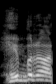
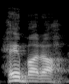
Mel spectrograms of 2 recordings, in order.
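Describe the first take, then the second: First: No vowel is sounded between b and r. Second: A full vowel is sounded between b and r. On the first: The speaker calls it wrong. "हिबरा न पढ़े" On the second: The speaker calls it right. "बेकसरिल हा, व फतहिल बा"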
